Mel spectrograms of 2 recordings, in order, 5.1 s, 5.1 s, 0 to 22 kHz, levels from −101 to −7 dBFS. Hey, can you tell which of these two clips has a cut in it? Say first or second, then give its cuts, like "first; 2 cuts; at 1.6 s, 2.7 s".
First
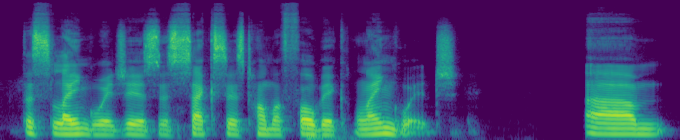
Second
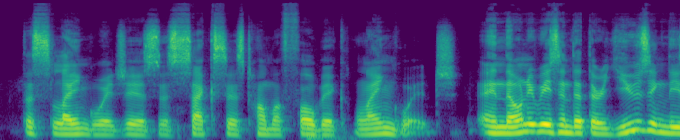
second; 1 cut; at 3.5 s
